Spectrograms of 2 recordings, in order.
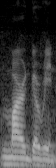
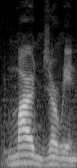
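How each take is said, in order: First: The g sounds hard, like in go. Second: The g sounds soft, like j. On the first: The speaker calls it wrong. "It's not" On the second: The speaker calls it right. "the G is pronounced as in J"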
